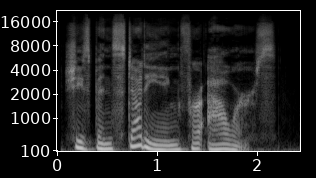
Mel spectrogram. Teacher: Here for is unstressed. So it becomes for.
